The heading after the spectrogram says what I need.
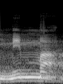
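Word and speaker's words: مِمَّا: Dengan mimma artinya min dan ma, tapi dalam bahasa Arab, kalau nun mati berjumpa dengan mim yang hidup, maka nunnya dibuang. Nunnya masuk ke dalam mimnya dibuang menjadi mimma.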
